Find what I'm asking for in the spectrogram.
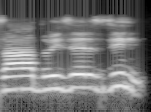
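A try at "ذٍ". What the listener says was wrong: হ্যাঁ এটা তো ঝা। আর জাল যদি হইতো জাল দুই জের জা- এই যে জাল বললে জিহ্বাটা দাঁতের যে আগাটা, এই আগার মধ্যে লাগবে। আর ঝায়ের ক্ষেত্রে জিন।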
